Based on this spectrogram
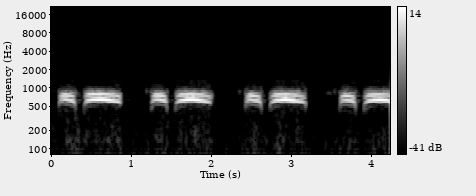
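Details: Territorial spotted dove male, very aggressive, calling at a ground decoy with loud low coos, a short note joined to a long rolling one, repeated in an even rhythm.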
